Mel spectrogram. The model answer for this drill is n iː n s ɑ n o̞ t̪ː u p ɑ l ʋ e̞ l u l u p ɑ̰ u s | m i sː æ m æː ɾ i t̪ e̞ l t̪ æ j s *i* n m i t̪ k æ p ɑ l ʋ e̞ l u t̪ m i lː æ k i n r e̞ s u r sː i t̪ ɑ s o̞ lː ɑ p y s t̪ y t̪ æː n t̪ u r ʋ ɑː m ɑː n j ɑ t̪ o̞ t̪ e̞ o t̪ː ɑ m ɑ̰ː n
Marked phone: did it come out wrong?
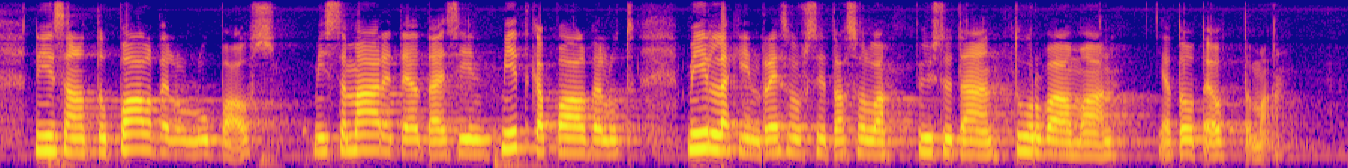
yes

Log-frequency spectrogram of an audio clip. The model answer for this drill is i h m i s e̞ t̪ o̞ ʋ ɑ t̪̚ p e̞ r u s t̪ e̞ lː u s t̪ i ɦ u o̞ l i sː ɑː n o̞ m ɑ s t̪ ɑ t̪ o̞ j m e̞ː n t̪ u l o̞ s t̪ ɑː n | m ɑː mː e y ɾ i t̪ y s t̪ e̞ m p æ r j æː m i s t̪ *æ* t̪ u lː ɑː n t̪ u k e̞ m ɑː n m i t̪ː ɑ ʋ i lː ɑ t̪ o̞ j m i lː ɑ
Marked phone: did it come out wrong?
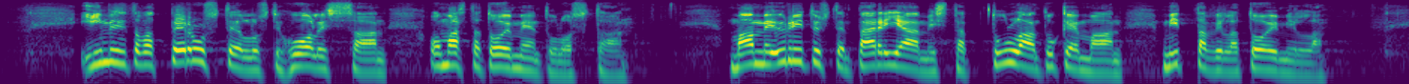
no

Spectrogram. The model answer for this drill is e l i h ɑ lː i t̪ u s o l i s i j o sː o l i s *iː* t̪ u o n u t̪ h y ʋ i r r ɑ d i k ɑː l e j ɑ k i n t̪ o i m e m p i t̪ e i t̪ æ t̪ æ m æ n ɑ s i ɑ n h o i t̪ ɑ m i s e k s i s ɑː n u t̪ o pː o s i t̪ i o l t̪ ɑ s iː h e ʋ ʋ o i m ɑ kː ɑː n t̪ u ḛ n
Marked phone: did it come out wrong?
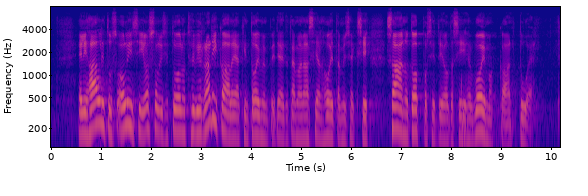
yes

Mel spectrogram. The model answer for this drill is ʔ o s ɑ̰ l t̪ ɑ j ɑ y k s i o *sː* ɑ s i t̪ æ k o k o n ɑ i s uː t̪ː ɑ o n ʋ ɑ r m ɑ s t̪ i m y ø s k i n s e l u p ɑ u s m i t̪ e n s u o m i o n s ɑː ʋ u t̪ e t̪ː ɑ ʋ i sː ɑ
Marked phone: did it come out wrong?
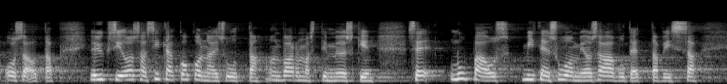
yes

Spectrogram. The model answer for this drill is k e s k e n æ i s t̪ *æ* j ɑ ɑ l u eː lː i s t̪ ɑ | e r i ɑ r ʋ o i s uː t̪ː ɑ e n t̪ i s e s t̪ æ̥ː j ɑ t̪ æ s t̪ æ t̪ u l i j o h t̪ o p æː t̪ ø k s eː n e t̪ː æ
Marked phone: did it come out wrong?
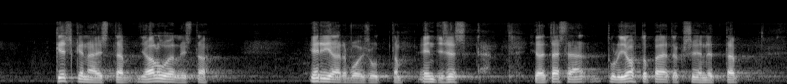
no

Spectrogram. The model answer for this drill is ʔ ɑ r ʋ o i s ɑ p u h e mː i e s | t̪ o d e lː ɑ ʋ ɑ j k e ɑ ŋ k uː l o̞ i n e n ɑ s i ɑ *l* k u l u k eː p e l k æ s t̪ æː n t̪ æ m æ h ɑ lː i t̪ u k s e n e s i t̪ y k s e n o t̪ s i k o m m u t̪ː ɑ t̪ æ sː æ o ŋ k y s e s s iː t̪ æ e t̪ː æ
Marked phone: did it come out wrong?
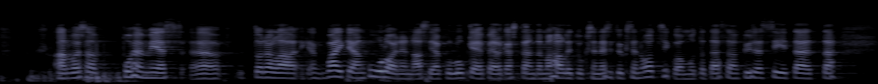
yes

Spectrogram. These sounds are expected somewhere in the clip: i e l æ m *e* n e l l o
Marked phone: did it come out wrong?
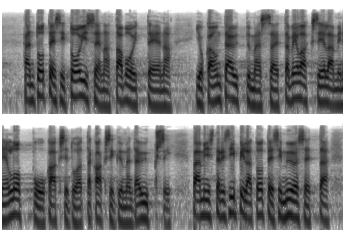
yes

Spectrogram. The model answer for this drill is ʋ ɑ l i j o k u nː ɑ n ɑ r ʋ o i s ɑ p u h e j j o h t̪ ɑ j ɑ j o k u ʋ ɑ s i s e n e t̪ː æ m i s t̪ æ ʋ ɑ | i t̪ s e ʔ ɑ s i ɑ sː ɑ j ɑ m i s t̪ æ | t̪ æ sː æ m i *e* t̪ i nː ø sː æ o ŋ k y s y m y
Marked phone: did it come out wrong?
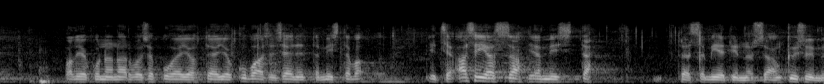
no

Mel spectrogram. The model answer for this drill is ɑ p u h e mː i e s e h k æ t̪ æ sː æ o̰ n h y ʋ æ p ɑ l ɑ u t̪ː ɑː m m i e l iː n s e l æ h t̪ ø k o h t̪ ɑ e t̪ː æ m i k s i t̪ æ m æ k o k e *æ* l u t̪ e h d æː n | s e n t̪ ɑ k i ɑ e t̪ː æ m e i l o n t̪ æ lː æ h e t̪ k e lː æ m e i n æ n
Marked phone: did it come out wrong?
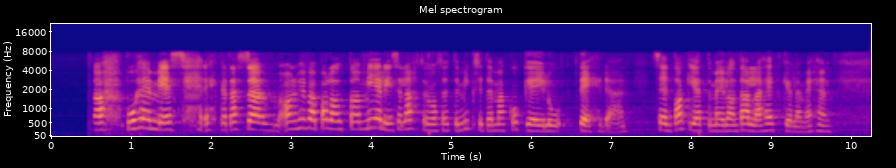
yes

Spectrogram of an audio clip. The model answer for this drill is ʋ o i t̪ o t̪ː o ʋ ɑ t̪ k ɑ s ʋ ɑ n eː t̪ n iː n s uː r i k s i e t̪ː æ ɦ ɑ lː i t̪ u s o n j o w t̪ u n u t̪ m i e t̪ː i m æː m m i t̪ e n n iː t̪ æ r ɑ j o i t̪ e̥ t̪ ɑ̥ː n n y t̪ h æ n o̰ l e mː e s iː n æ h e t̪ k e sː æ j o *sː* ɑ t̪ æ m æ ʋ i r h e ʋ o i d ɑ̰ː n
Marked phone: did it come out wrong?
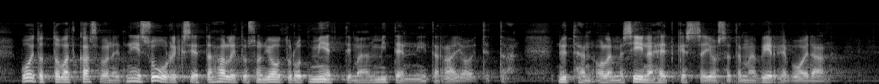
no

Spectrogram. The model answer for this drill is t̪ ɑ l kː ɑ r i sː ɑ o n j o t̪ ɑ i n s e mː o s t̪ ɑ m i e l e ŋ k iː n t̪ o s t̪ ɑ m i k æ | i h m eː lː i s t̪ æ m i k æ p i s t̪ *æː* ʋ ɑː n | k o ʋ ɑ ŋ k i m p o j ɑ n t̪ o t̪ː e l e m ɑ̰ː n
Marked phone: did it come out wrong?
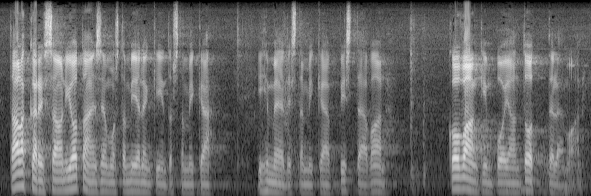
no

